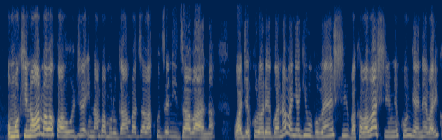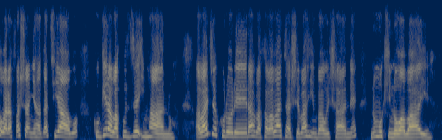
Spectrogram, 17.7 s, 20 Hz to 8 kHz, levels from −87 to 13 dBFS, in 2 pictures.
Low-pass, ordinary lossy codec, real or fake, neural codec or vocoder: 7.2 kHz; Opus, 16 kbps; real; none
